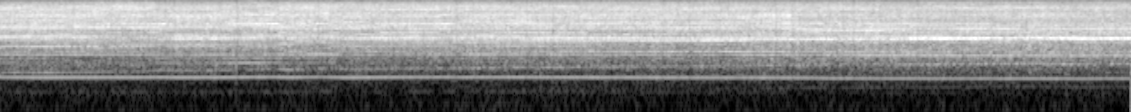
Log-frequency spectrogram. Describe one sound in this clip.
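A snowmobile engine drones loudly and steadily up close.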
